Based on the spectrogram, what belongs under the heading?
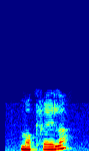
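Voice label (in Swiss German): "makrele", Alsatian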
